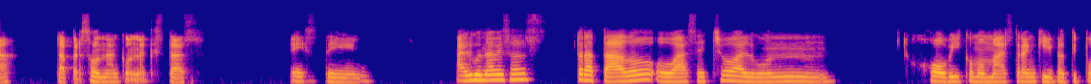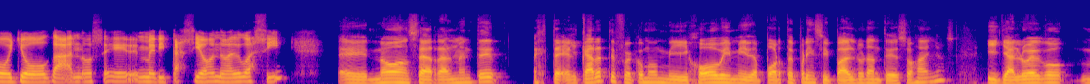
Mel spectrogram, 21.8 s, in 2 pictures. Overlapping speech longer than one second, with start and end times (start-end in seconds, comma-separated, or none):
none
